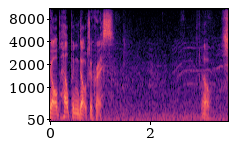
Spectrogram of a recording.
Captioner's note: silence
